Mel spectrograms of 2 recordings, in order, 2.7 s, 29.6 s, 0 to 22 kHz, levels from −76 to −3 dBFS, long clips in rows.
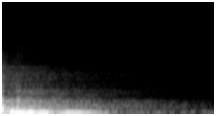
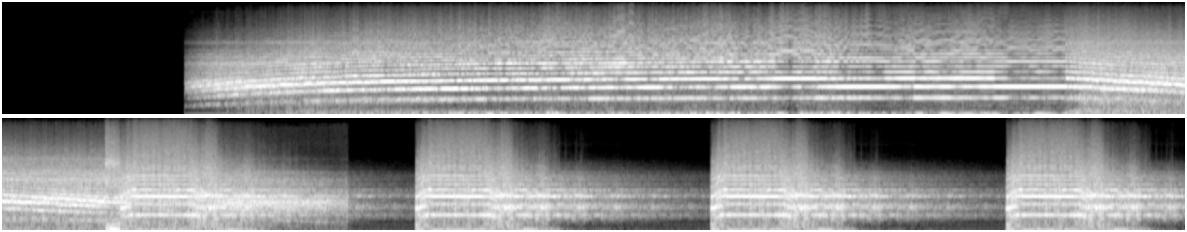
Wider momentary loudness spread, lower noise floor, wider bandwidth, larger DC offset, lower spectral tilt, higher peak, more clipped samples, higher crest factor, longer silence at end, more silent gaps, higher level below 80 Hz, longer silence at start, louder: first, 19 LU vs 10 LU; first, -56 dBFS vs -30 dBFS; second, 1.8 kHz vs over 20 kHz; neither; first, -12.5 dB/octave vs -0.5 dB/octave; about the same, -2 dBFS vs 0 dBFS; second, under 0.1% vs 10%; first, 14 dB vs 4 dB; first, 1.35 s vs 0 s; neither; first, -18 dBFS vs -28 dBFS; second, 0 s vs 2.3 s; second, -18 LUFS vs -2 LUFS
